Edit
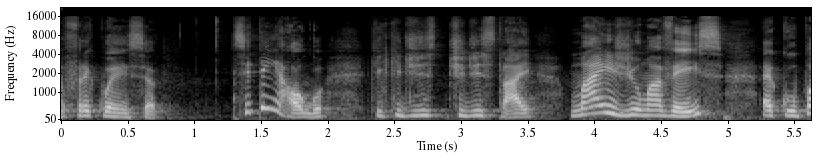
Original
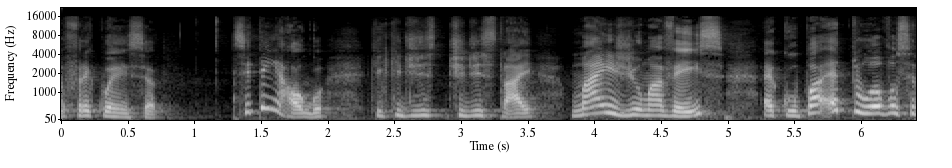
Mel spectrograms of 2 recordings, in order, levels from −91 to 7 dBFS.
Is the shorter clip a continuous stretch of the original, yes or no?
yes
